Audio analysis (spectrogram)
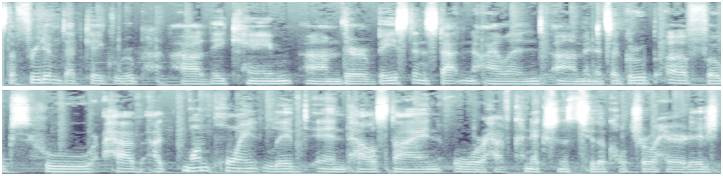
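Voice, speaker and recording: A man born in Korea speaks in an interview as a college program director, his voice sitting on the low side. He talks earnestly and thoughtfully, often pausing with fillers. Faint music plays underneath. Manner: earnest, reflective, many fillers. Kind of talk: interview talking about an event.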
